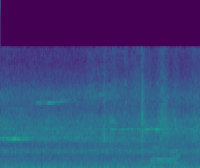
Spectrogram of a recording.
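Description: Steady low rumble of a city bus running, heard inside the passenger cabin, with faint voices near the end.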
